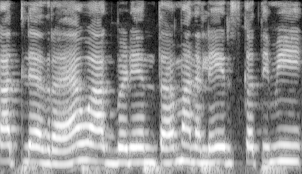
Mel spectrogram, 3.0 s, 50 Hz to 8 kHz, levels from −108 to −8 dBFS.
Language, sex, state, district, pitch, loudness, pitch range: Kannada, female, Karnataka, Chamarajanagar, 255 Hz, -12 LUFS, 245-270 Hz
